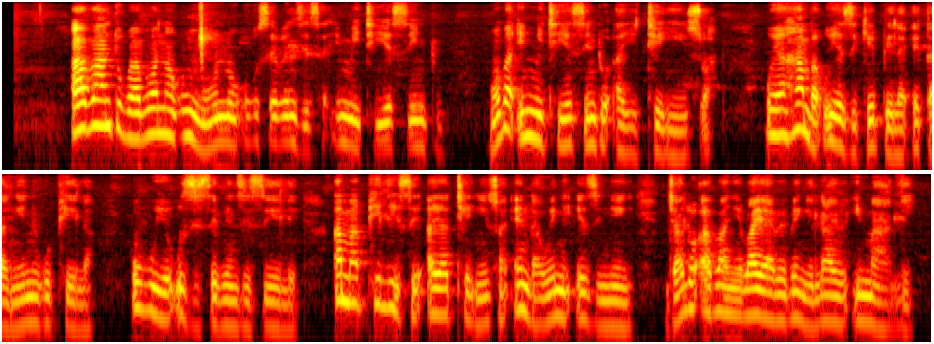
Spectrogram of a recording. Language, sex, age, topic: North Ndebele, female, 25-35, health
